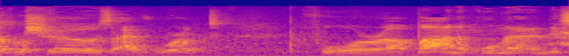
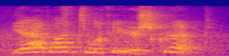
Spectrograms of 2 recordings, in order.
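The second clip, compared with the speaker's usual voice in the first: much higher, louder, breezy agent voice; mock agent voice; 6 dB louder than usual. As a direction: play the agent as a breezy Hollywood type. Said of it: "The agent at Number Six emails me saying".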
